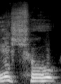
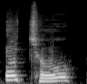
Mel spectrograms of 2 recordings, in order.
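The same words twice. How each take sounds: First: The middle consonant is an sh sound. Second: The middle consonant is a ch sound. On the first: "ni echo" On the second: "no vas a pronunciar esto como echo"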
